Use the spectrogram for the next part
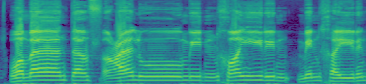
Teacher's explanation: نون ساکن کے بعد حروف حلقی میں سے خا ہے، یہاں اظہار کیجیے گا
